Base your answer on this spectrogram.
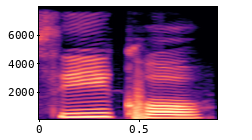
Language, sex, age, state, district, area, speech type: Odia, female, 18-30, Odisha, Balangir, urban, read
